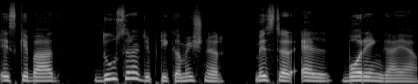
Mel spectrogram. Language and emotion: Urdu, neutral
